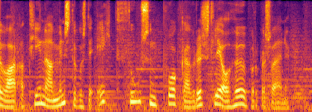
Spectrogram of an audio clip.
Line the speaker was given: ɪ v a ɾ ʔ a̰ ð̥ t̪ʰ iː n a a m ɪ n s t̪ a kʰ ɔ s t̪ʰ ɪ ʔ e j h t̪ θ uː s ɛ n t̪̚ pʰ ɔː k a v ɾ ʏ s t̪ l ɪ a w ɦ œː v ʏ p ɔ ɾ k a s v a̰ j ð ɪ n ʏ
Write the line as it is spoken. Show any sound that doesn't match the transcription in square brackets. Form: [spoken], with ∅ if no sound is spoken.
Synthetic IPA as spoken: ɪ v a ɾ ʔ a̰ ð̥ t̪ʰ iː n a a m ɪ n s t̪ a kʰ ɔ s [t̪] ɪ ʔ e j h t̪ θ uː s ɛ n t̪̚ pʰ ɔː k a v ɾ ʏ s t̪ l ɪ a w ɦ œː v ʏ p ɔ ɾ k a s v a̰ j ð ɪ n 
